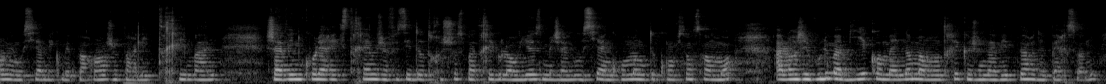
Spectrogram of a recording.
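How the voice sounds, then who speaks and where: A teenage girl vlogger gives a casual personal testimony, partly reading from notes, in a slightly high, darkish voice. She is hesitant, with many fillers and restarts. The room is echoey with faint background noise.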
